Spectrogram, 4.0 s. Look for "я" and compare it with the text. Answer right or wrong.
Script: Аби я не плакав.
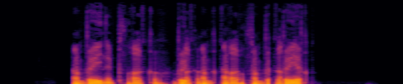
wrong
